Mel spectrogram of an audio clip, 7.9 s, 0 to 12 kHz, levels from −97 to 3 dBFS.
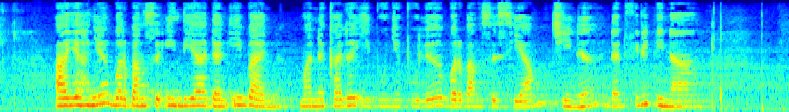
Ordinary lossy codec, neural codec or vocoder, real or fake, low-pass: Opus, 24 kbps; vocoder, 48 kHz, 128 mel bands, Vocos; fake; 10.8 kHz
